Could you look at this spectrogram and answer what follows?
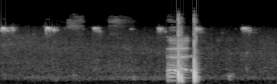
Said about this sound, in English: No, it sounds like chirping. Okay, cool. There's some horny birds out here that are getting after it, chasing each other. Dude, those sound like the short calls, like the ones that are supposed to be like alarms.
